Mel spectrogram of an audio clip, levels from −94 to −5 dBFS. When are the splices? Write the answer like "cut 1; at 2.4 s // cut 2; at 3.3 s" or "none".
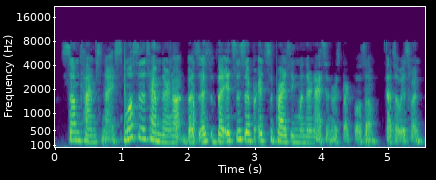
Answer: none

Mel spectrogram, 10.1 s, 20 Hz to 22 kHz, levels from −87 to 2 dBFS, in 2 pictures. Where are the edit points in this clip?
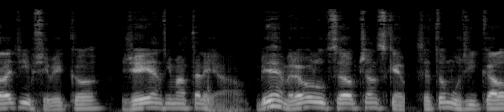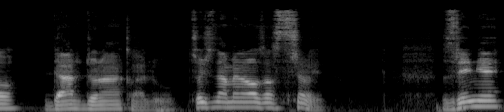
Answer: cut 1; at 1.1 s // cut 2; at 1.7 s // cut 3; at 2.5 s // cut 4; at 4.0 s // cut 5; at 6.9 s

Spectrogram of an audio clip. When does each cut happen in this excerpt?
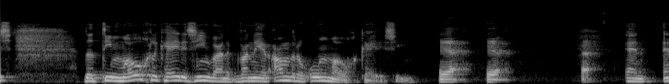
none

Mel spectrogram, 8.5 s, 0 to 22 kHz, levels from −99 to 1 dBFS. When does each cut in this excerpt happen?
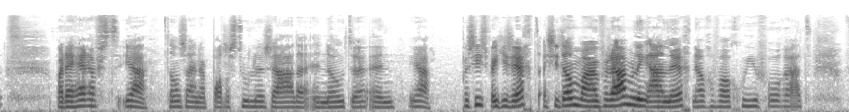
cut 1; at 6.9 s

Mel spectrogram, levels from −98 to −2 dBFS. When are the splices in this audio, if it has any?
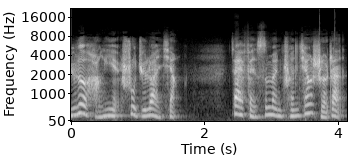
none

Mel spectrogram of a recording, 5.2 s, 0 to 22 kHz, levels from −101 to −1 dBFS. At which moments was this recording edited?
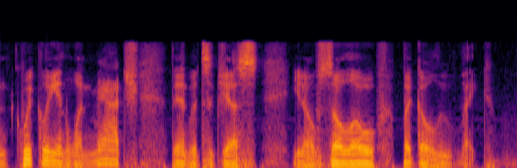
cut 1; at 1.8 s // cut 2; at 3.2 s // cut 3; at 4.2 s

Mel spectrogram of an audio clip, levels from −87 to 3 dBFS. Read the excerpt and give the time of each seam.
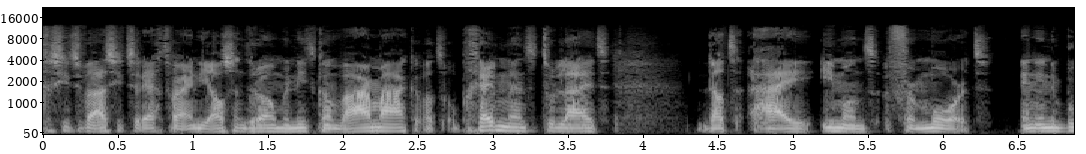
none

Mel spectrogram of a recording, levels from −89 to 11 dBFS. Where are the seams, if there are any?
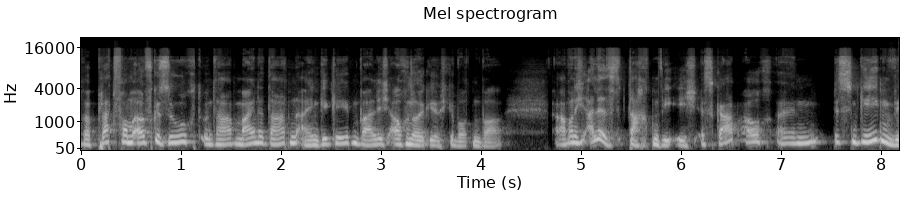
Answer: cut 1; at 4.7 s // cut 2; at 5.8 s

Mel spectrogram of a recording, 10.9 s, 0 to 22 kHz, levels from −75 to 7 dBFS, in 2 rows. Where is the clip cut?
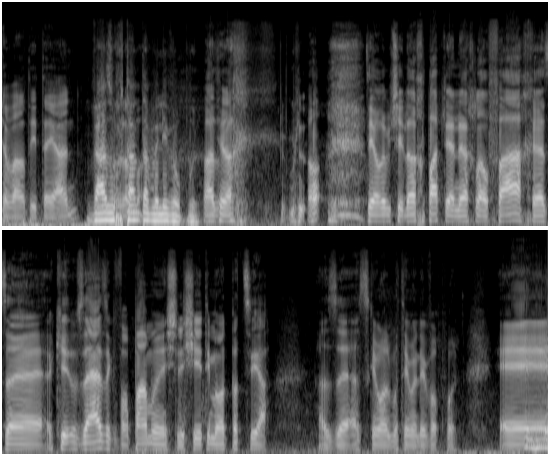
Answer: cut 1; at 2.1 s // cut 2; at 3.6 s // cut 3; at 7.5 s // cut 4; at 9.1 s

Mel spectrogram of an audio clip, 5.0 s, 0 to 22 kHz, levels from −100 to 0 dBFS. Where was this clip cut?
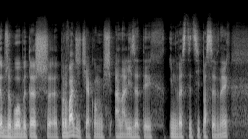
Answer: cut 1; at 3.4 s

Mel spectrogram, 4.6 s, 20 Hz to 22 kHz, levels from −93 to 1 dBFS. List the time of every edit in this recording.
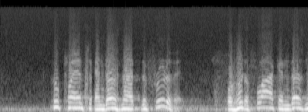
cut 1; at 1.4 s // cut 2; at 2.1 s // cut 3; at 3.7 s

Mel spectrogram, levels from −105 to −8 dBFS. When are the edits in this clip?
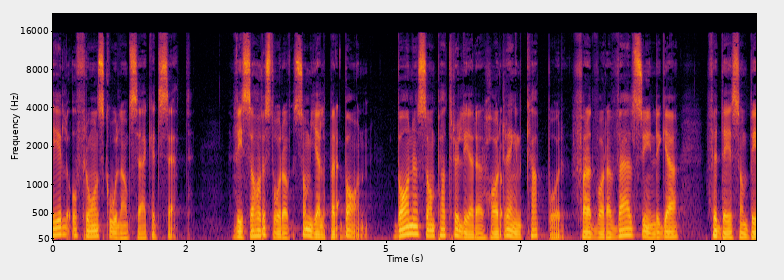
cut 1; at 1.1 s // cut 2; at 3.1 s // cut 3; at 3.6 s // cut 4; at 4.3 s // cut 5; at 4.8 s // cut 6; at 6.7 s

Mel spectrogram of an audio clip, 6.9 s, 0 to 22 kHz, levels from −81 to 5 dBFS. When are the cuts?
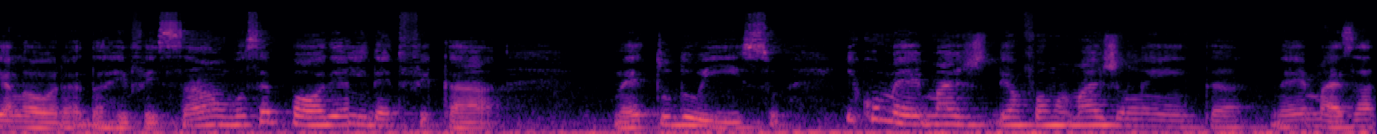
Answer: cut 1; at 1.7 s

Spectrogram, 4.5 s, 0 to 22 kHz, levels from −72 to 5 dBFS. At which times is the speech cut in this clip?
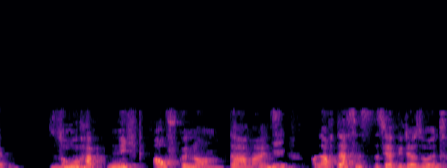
cut 1; at 1.0 s

